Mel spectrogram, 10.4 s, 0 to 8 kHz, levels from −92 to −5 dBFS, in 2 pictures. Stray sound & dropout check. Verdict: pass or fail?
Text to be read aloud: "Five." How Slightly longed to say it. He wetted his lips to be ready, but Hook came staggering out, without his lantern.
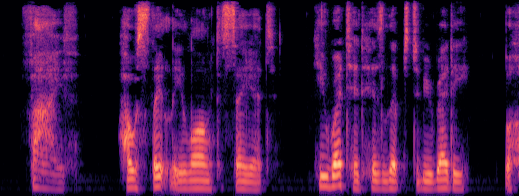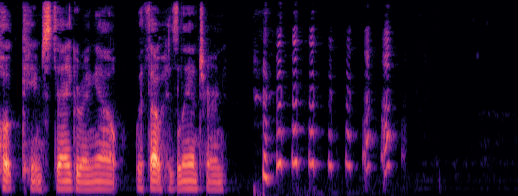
fail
